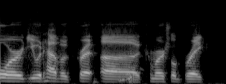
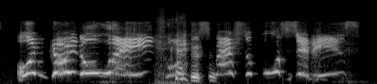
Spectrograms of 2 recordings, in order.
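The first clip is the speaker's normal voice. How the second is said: mock British accent, higher and louder; 5 dB louder than usual. Voicing Godzilla as the Queen for laughs: put-on British accent. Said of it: "All us British people talk like this".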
